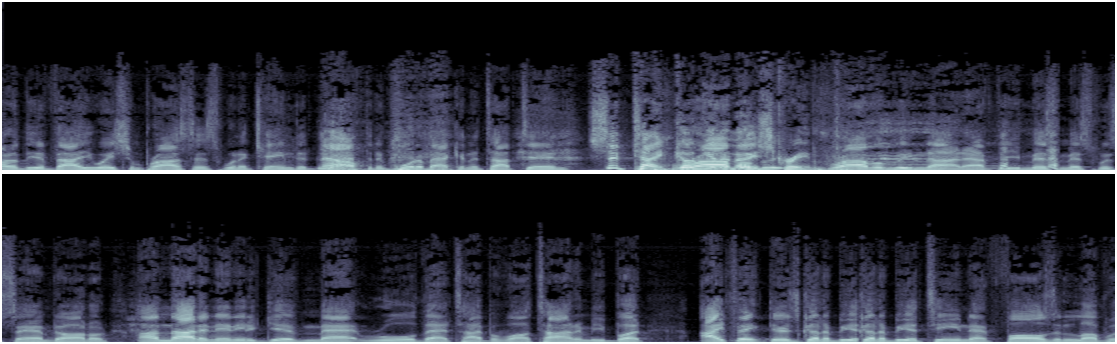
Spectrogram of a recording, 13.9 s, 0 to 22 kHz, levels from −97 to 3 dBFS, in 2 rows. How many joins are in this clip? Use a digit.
5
